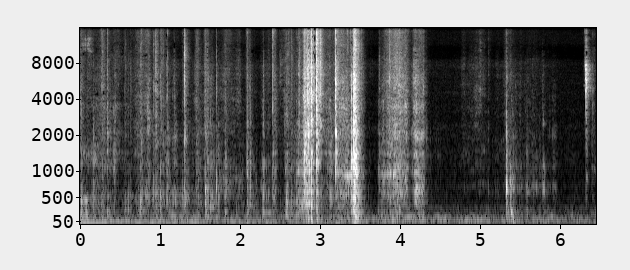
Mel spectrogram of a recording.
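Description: Packaging being opened by hand: crinkling and rustling, with two louder tearing rips about three seconds in, then a few small clicks.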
